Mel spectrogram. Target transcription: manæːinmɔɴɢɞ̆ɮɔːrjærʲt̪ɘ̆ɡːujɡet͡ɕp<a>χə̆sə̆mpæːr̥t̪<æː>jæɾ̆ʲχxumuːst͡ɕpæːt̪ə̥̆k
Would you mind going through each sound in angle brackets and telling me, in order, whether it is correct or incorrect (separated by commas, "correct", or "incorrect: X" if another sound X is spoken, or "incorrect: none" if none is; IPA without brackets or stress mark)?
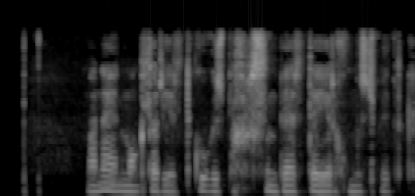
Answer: correct, correct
